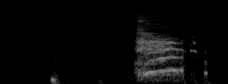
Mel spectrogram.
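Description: A single loud yawn: a breathy, drawn-out voiced sigh lasting about half a second with a gliding pitch, followed by a few short breathy puffs. A soft knock comes just before.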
